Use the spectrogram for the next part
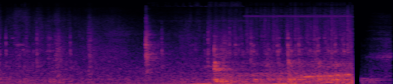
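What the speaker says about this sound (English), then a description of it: "You want to keep that cutter supported all the way through the cut." An ONEWAY Easy-Core coring system cuts into wood on a spinning lathe, a steady droning hum with scraping texture, a sharp knock midway and rising whine before an abrupt stop.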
